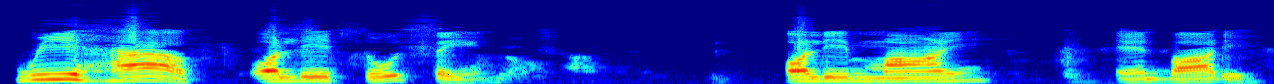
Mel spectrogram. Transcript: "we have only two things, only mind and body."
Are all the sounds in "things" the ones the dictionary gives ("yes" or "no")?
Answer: no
